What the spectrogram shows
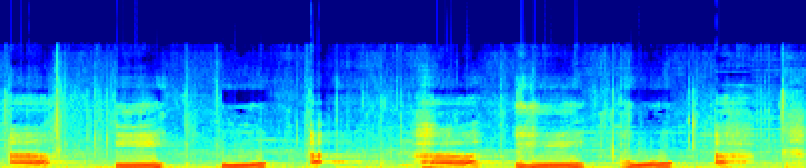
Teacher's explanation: huruf hamzah dan huruf ha dari makhraj tenggorokan bagian bawah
